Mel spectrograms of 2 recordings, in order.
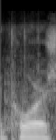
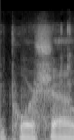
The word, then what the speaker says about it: Porsche: It's a Porsche 930 Turbo, or Porsche, as most people in America say Porsche. Outside of America you say Porsche, which is technically the correct pronunciation.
